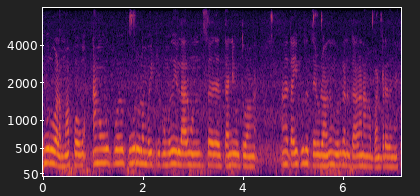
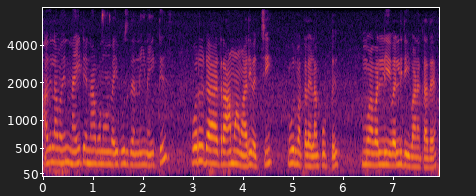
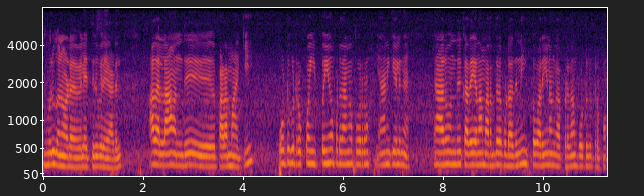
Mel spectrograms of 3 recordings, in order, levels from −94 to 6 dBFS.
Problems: constant background noise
